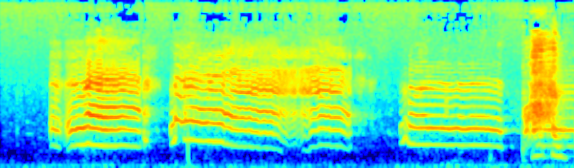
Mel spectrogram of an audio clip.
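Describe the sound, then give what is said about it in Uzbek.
A baby crying with several long, wailing cries separated by short pauses, each loud and strongly tonal, ending with a brief, rougher burst. “Bay, vay, chaqaloq-ku. Seni kim qo'ydi bu yerga?”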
